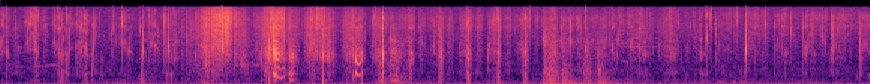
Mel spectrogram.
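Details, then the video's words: Cat eating in a mukbang ASMR recording: quieter, evenly spaced crisp chewing clicks, a louder burst of crunching near the start, and a low hum that swells briefly partway through. "고양이 먹방 (CAT MUKBANG ASMR)"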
